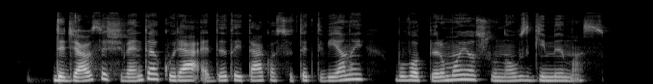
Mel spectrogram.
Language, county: Lithuanian, Vilnius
